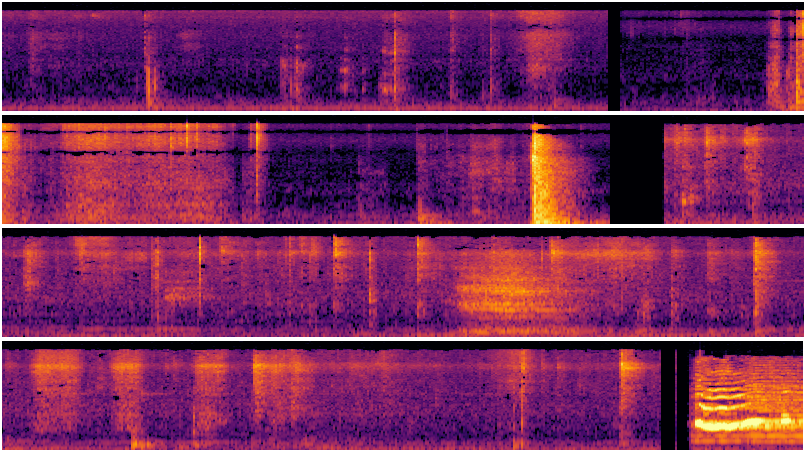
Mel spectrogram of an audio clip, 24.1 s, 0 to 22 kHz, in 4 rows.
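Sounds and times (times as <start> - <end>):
brief scraping hiss: 15.4 - 16.5.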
